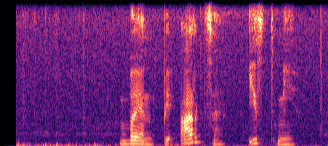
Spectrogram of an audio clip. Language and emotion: Russian, neutral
